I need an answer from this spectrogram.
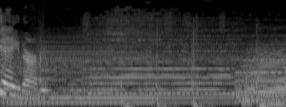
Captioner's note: buzzing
